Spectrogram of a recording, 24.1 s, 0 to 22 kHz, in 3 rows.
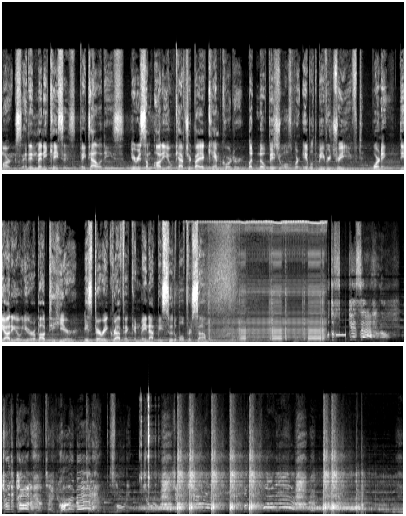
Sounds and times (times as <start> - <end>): Speech: 0.0 - 12.2, 14.6 - 20.3, 20.9 - 22.2.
